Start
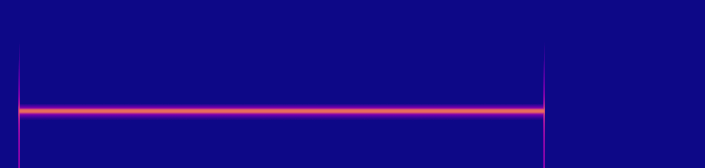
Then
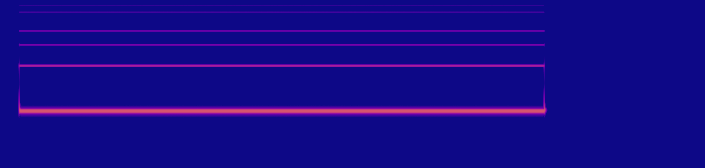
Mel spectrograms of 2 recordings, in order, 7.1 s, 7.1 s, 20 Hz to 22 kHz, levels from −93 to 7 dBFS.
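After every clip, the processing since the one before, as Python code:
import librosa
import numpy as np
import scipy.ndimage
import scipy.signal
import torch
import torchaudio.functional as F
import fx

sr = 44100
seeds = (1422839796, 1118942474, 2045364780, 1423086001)

y = fx.wiener(x, sr, points=15)
y = scipy.signal.sosfilt(scipy.signal.cheby1(10, 1.0, 1500.0, 'highpass', fs=sr, output='sos'), y)
y = F.gain(torch.from_numpy(y), 2.0).numpy()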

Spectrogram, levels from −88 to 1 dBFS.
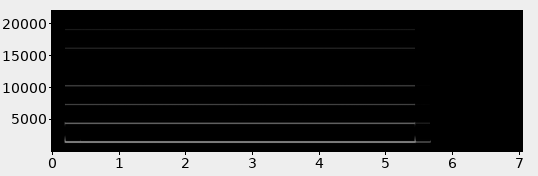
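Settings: y = x + 10.0 ** (-22.0 / 20.0) * np.pad(x, (int(226 * sr / 1000.0), 0))[:len(x)]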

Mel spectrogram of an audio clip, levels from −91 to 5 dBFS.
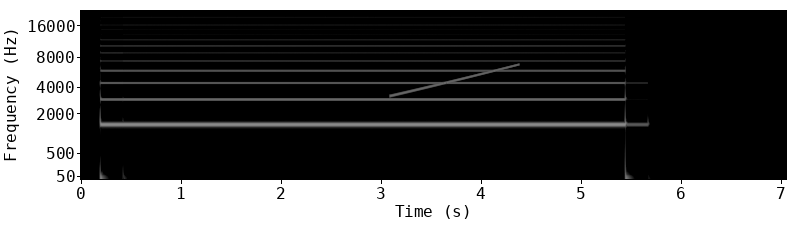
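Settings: y = fx.diode_clip(x, sr, knee_db=-51.5)
y = fx.spec_paint(y, sr, seeds[0], shape='rise', start_s=3.08, length_s=1.3, low_hz=3200.0, high_hz=6800.0, level_db=-56.0)
y = F.gain(torch.from_numpy(y), 3.0).numpy()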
